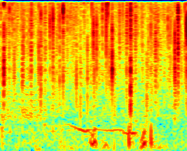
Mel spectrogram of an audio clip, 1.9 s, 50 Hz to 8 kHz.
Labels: {"label": "biophony, cascading saw", "recorder": "SoundTrap 600 or HydroMoth"}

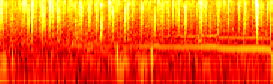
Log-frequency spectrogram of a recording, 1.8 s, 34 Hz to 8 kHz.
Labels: {"label": "biophony, cascading saw", "recorder": "SoundTrap 600 or HydroMoth"}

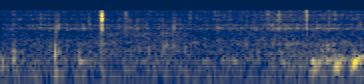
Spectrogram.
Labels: {"label": "ambient", "recorder": "HydroMoth"}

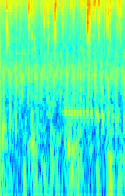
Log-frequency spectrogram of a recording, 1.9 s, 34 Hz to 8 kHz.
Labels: {"label": "biophony, rattle", "recorder": "SoundTrap 500"}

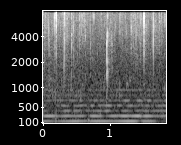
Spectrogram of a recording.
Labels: {"label": "biophony, midshipman", "recorder": "SoundTrap 500"}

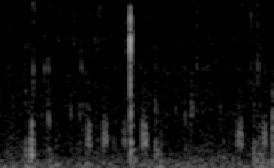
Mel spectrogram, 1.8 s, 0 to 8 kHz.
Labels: {"label": "biophony, grazing", "recorder": "SoundTrap 300"}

